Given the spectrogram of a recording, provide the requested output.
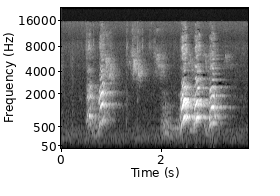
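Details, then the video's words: A neighbour's dog yapping, recorded by iPhone 4S at 11:31 AM on April 18, 2012: a pair of sharp yaps, a short pause with faint noises, then a louder run of three rapid barks. "Dog Yapping"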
